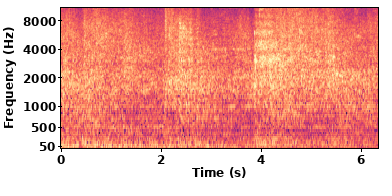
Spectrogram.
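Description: A giant robot's heavy footsteps thud and clank on metal.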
